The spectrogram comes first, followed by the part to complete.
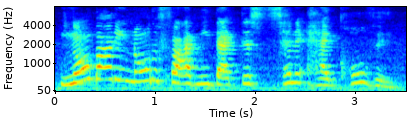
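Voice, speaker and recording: A young woman from Trinidad hosting a solo podcast, telling her story in a blunt, animated way and swearing freely. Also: high-pitched, moderate pace. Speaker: podcast host. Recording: echoey room, faint background noise.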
